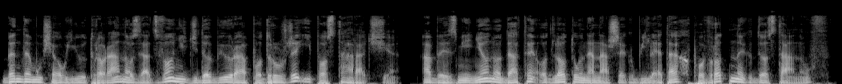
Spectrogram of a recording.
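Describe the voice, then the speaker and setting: A man's voice: low-pitched, expressive, normal speed, hardly any pauses, dark tone, husky, dry recording, clean studio sound. A man reading a fussy, erudite old professor. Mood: formal. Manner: formal, erudite, slightly fussy. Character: polite elderly American male professor, anxious father. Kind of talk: audiobook character reading.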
